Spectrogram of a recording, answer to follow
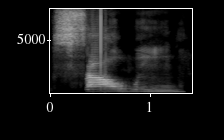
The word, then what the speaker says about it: Samhain: I actually had a viewer who made a comment and said that it's pronounced as Salween. Me personally, I say Samhain, but I looked it up, and depending on what part of the world, 11:11 on the timer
